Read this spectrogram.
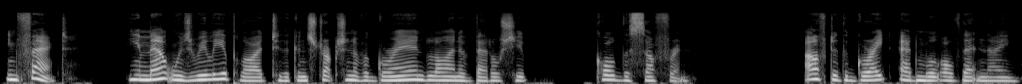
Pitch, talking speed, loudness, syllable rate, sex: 190 Hz, 160 wpm, -17 LUFS, 4.9 syllables/s, female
